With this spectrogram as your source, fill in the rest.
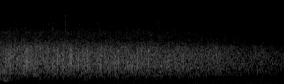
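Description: A church congregation at a revival meeting breaks into steady applause, a dense even patter of many hands that stays fairly quiet and fades gently toward the end.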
